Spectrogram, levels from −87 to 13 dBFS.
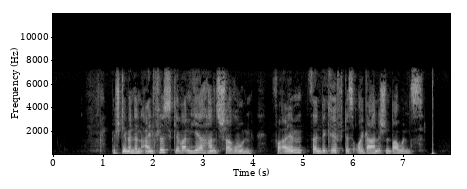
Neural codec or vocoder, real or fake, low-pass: none; real; 7.2 kHz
